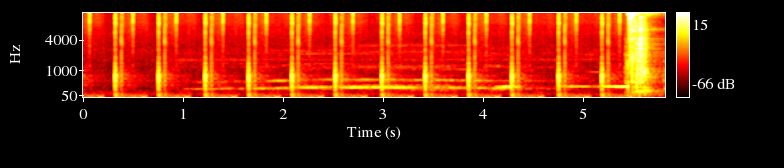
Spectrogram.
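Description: Quick footsteps run on a hard tiled floor.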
